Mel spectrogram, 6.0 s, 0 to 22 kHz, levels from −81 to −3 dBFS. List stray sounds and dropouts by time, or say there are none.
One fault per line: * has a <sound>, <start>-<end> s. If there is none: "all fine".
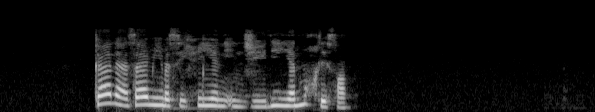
all fine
